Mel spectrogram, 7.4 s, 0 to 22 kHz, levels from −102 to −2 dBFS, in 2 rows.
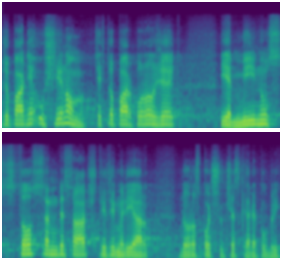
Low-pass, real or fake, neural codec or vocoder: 14.4 kHz; fake; autoencoder, 48 kHz, 32 numbers a frame, DAC-VAE, trained on Japanese speech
